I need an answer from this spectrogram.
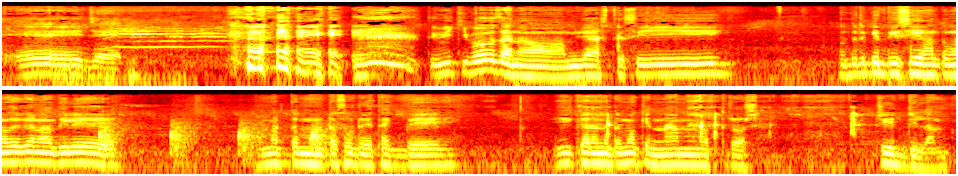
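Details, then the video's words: Hungry domestic cat crying for food: a run of drawn-out, arching meows, some long and wavering, repeated about eight times across fourteen seconds, mixed with a person talking to it in Bengali indoors. "Cat crying for food"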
